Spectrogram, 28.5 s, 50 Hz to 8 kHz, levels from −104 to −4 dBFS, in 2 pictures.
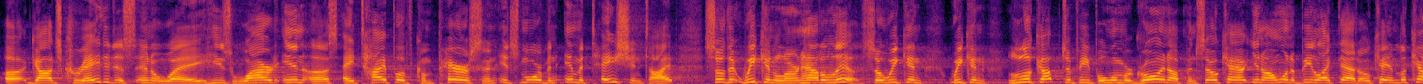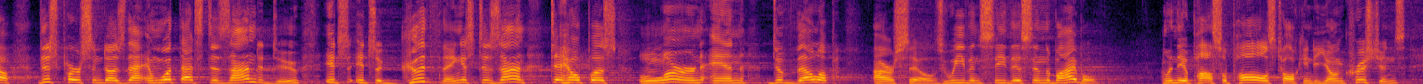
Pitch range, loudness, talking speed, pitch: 205-250 Hz, -27 LUFS, 200 wpm, 225 Hz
